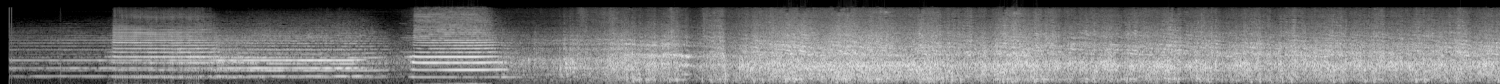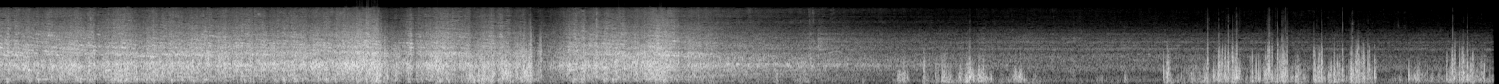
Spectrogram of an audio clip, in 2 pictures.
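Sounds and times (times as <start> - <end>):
train horn blasts: 0.1 - 5.2
train passing wheel rush: 0.2 - 29.9.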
